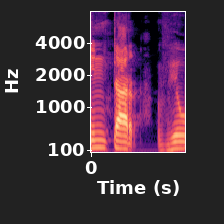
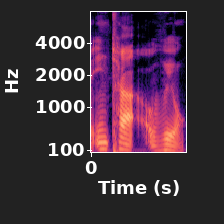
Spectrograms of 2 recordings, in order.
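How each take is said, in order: First: ইন্টারভিউ with a clear r; wrong way: ইন্টারভিউ sounding the r. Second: ইন্টারভিউ as ইন্টাভিউ, no r; right way: ইন্টারভিউ with the r dropped; without the r. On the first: Teacher showing students the wrong ইন্টারভিউ with the r. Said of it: "এই জন্য এরকম উচ্চারণ হবে না". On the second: Teacher giving students the correct ইন্টারভিউ with no r. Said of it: "আইপিএতে ওই সাউন্ডটা নেই". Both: Shown as a demonstration.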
